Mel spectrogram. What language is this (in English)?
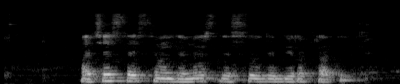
Romanian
